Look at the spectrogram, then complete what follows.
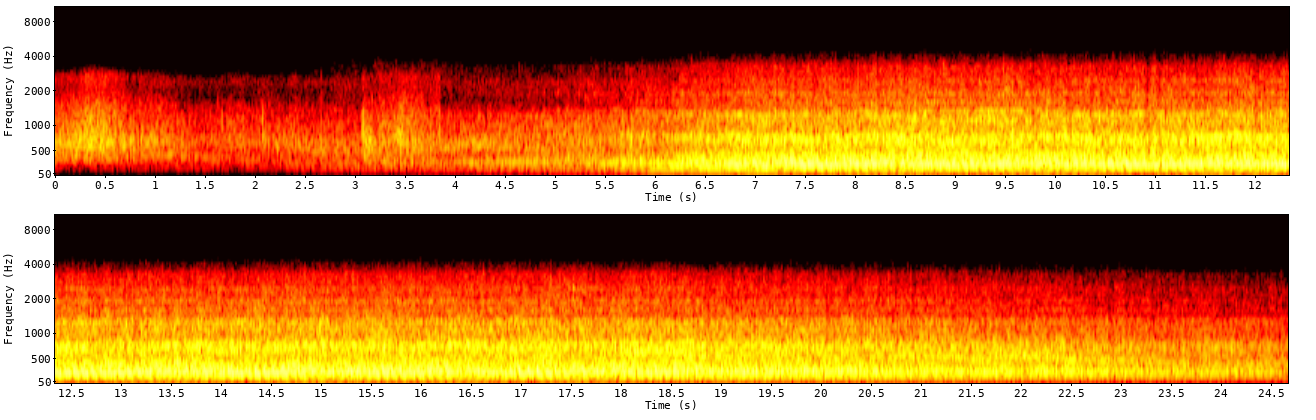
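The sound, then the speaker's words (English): A small fishing boat's motor starts quietly, then swells after a few seconds into a loud, steady engine drone with a low hum that continues without a break as the boat is turned for shore in wind and waves. No one speaks. “Feeling defeated, he turns the bow of the boat for shore.”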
